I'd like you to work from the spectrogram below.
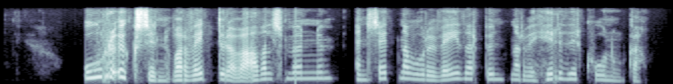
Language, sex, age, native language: Icelandic, female, 30-39, Icelandic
